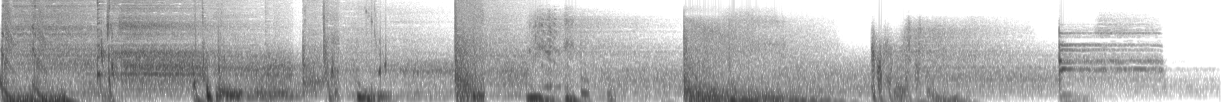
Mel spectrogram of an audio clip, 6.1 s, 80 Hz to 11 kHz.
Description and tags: glicz 0002 1-Audio-Bunt 2
breakcore, bunt, digital, drill, electronic, glitch, harsh, lesson, lo-fi, noise, NoizDumpster, rekombinacje, square-wave, synthesized, synth-percussion, tracker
